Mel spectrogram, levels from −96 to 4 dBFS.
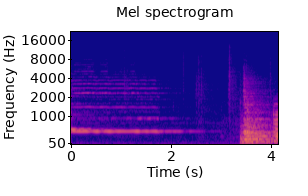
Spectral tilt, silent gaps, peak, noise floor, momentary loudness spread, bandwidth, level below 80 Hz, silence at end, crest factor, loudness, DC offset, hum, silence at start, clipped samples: -9 dB/octave; none; -20 dBFS; -76 dBFS; 23 LU; 9.4 kHz; -60 dBFS; 0 s; 22 dB; -43 LUFS; under 0.1%; none; 0 s; under 0.1%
